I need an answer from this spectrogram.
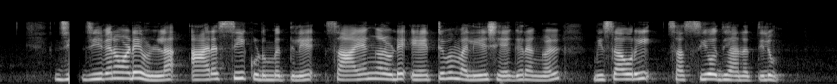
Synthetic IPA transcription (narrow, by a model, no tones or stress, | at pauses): d͡ʑiːʋɐno̞ːɽe̞juɭːɐaːɾesikuɽumbɐt̪ːile̞saːjɐŋːɐɭuɽe̞ʔe̞ːtːɐʋumʋɐlijɐɕe̞ːkʰɐɾɐŋːɐɭ | misɐwrisɐsjo̞ːd̪ʱjaːnɐt̪ːilum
